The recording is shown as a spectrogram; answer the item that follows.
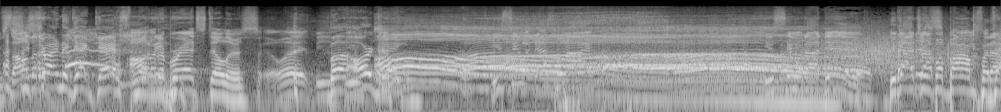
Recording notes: LIVE FROM PUMA's flagship store in Times Square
